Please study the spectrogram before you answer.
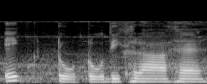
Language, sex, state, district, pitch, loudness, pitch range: Hindi, male, Bihar, Patna, 130 Hz, -13 LUFS, 130-135 Hz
